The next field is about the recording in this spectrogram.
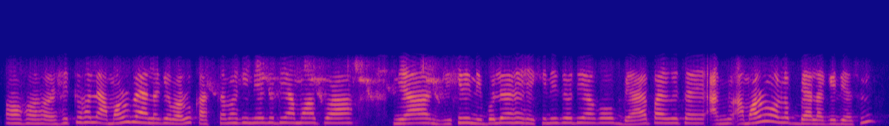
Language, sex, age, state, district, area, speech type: Assamese, female, 45-60, Assam, Nagaon, rural, conversation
